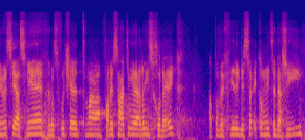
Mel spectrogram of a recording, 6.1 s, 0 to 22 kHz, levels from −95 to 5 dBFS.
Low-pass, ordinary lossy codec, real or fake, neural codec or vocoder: 14.4 kHz; Opus, 16 kbps; fake; codec, 44.1 kHz, 2.6 kbps, DAC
